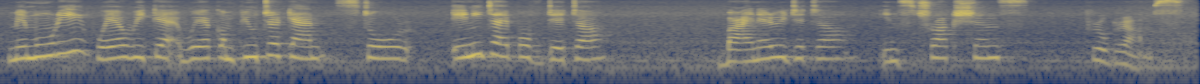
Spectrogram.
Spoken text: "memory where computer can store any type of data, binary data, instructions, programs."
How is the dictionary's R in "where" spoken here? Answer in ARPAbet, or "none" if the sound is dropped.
W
